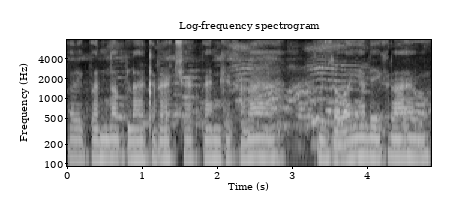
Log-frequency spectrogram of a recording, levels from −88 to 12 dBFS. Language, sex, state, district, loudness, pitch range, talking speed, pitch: Hindi, male, Bihar, West Champaran, -20 LUFS, 115-120 Hz, 185 wpm, 115 Hz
